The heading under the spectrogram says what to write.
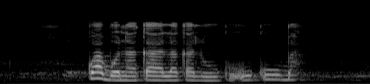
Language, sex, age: Xhosa, female, 22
